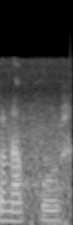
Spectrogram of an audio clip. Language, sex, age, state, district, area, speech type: Bengali, female, 18-30, West Bengal, Alipurduar, rural, spontaneous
